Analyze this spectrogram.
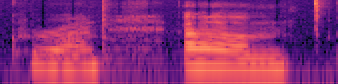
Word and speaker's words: Quran: And according to the Quran, is that how you say it? Yeah. Quran.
